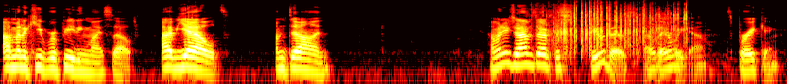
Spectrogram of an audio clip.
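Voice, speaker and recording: A woman's voice: mid-range voice, moderate pace, long pauses, a bit bright. A woman giving casual, blunt commentary as she plays through a game. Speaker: game streamer. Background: game music.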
